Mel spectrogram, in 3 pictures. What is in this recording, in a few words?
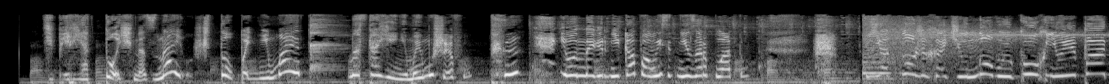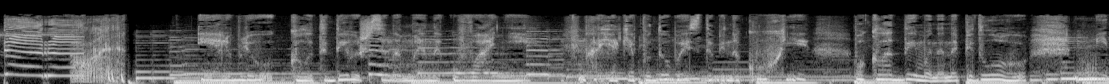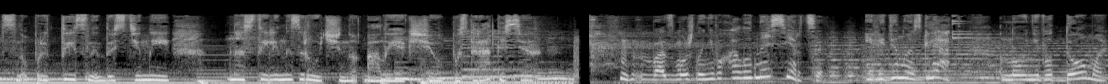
voice female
